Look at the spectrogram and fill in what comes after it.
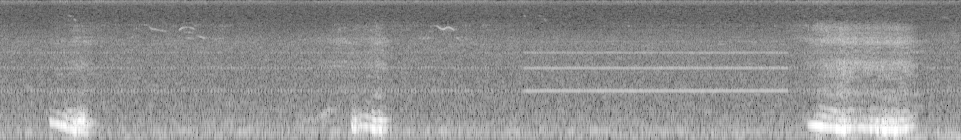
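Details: Domestic cat Tikhon, asleep and dreaming indoors, makes three soft snoring moans, each a short low tonal groan lasting under a second, spaced a few seconds apart against a quiet room hum.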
